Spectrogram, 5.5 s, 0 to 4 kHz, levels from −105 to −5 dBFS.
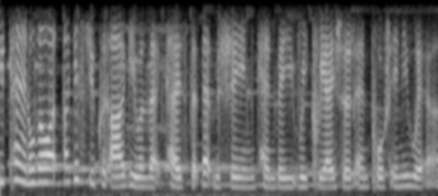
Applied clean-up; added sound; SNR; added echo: neural separator model SepFormer DNS4.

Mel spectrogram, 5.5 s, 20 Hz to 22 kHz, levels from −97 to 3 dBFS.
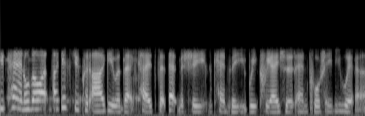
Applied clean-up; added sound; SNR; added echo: neural diffusion model UNIVERSE++.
